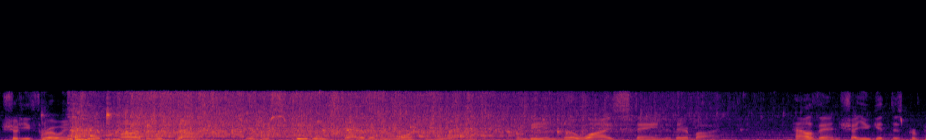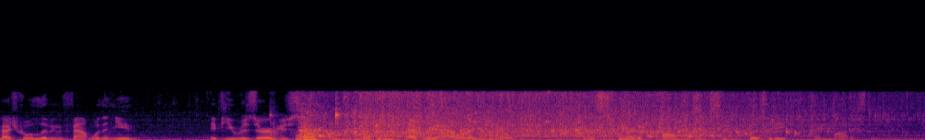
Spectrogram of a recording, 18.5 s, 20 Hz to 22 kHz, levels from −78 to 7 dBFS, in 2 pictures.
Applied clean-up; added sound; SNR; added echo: none; Toilet flush; -4 dB; none.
